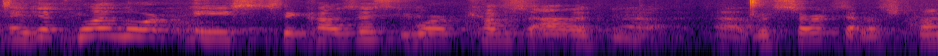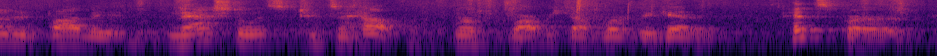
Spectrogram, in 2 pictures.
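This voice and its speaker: Higher-pitched older man hosting, echoey room. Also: expressive, moderate pace, a crowd in the background. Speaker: event host, researcher. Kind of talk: live stage hosting, off-the-cuff remarks. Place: indoor rehearsal hall, on stage. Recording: echoey room, faint background noise.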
